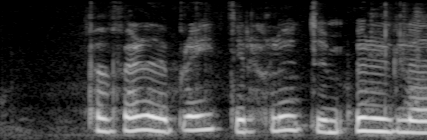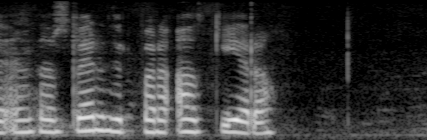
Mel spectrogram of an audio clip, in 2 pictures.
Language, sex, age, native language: Icelandic, female, 20-29, Polish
